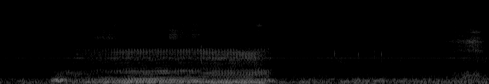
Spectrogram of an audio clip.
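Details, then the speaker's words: Pet dog snoring in sleep behind the owner: one low, rumbling snore about two seconds long over room noise, then quieter breathing. "He's always behind me snoring. It's so funny. Y'all can hear him."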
